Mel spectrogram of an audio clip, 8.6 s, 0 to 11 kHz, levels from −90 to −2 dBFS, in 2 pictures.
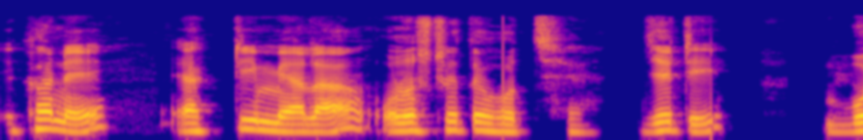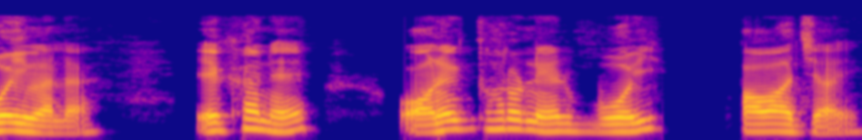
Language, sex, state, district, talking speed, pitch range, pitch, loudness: Bengali, male, West Bengal, Dakshin Dinajpur, 95 wpm, 135-165 Hz, 145 Hz, -17 LUFS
